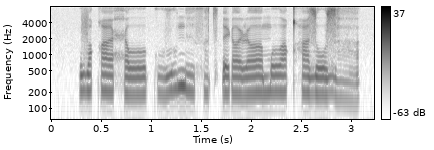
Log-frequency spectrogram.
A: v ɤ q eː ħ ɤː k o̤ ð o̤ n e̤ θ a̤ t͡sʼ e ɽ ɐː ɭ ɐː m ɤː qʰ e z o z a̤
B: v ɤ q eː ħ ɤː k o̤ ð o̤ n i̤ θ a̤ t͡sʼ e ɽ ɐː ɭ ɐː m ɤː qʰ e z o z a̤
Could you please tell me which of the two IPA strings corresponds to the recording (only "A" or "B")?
A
